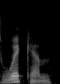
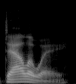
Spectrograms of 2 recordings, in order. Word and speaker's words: Dalloway: Somebody had brought him over, and Clarissa got his name wrong. She introduced him to everybody as Wickcham. At last he said, "My name is Doway."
